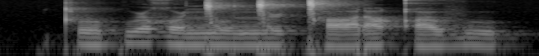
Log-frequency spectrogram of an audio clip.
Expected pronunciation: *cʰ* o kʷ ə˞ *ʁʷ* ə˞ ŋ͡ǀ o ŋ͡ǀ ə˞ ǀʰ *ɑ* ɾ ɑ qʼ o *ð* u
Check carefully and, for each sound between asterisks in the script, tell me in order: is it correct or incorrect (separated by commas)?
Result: correct, correct, correct, incorrect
